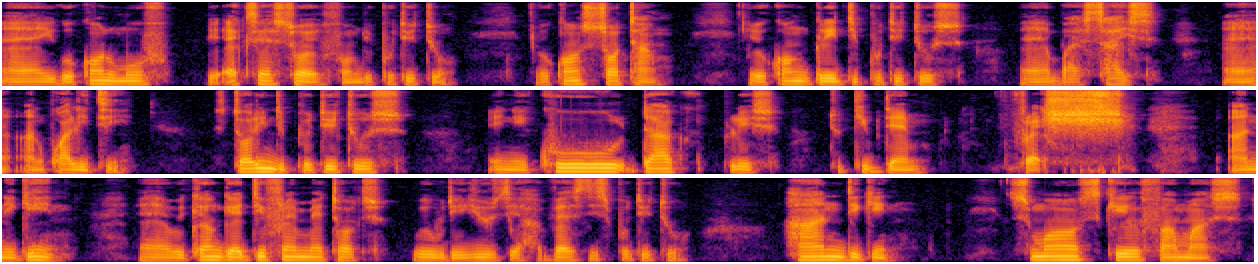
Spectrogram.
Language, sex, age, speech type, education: Nigerian Pidgin, male, 30-45, spontaneous, secondary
